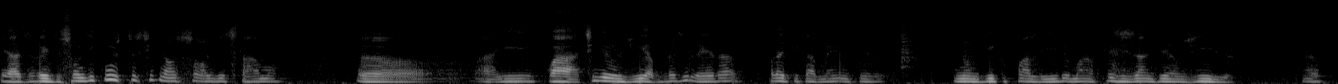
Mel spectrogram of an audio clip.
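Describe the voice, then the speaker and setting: A man with a medium pitch and a dark, mellow, somewhat breathy tone speaks at a very slow pace. He pauses long and often, and his pitch varies in an ordinary way. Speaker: auto parts company president. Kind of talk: interview. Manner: halting.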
